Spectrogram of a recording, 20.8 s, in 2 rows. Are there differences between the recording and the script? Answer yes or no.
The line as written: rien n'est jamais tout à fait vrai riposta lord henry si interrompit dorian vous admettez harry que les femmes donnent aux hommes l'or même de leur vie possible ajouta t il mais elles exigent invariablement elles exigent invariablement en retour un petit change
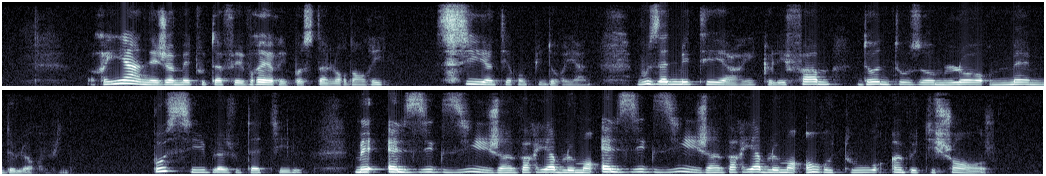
no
